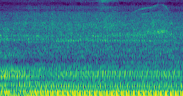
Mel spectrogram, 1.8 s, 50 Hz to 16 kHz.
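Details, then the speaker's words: 1992 Ford F-150 Flareside heater blower motor running: constant droning hum with a rough low rumble, worse over bumps, something loose inside; worn, noisy blower motor to be replaced. "today I'm going to be replacing the blower motor in my 1992 Ford F-150 and that's because of some excessive noise when the Fan's"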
